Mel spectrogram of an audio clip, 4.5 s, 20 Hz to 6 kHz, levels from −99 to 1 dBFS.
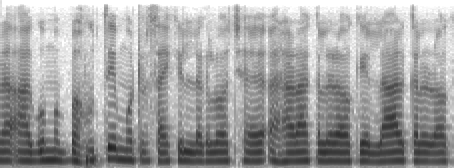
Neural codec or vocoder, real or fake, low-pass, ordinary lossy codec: none; real; 5.4 kHz; none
